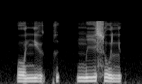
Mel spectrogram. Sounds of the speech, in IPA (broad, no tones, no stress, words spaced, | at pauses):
onʲʉk | misulʲ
